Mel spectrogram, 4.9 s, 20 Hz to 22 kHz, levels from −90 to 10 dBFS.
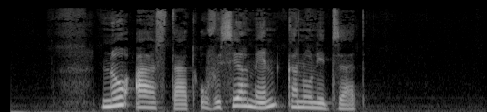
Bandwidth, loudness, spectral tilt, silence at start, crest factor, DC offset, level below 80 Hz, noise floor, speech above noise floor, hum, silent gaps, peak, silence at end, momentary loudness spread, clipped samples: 16 kHz; -25 LUFS; -5.5 dB/octave; 0.1 s; 18 dB; under 0.1%; -62 dBFS; -65 dBFS; 41 dB; none; none; -10 dBFS; 1.3 s; 8 LU; under 0.1%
